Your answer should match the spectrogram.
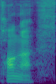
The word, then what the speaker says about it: Ponga: They brought the Junior Palgo or something Ponga. yeah. They say it like Ponga.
